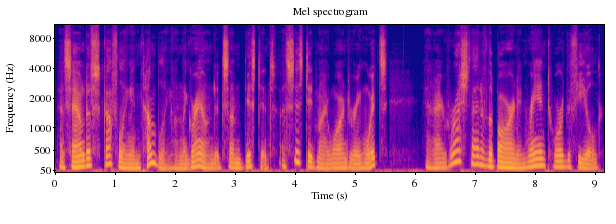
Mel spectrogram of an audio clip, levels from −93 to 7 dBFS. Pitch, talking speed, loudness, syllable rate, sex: 120 Hz, 185 wpm, -17 LUFS, 4.5 syllables/s, male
